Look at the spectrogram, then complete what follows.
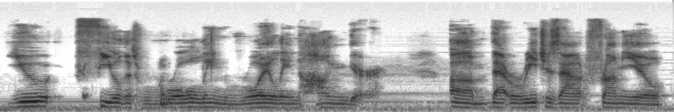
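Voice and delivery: slow, drawn-out scene setting; ominous game master's storytelling; game master narration. Acted. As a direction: describe it slowly, lingering on each phrase. Game master describes the curse.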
